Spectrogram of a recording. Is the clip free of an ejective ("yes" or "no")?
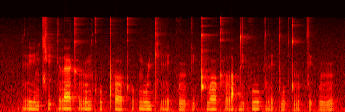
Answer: yes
